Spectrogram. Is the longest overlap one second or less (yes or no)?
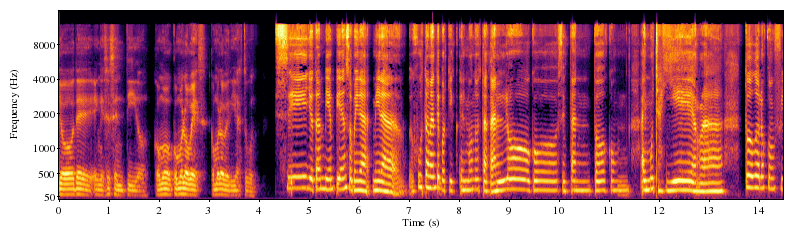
yes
